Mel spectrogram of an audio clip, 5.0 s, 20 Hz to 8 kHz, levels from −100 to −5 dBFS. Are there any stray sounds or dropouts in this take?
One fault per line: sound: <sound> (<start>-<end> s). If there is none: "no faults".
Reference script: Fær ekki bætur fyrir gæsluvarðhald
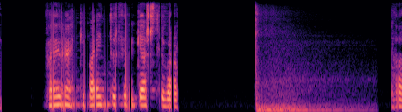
sound: dropout (1.6-1.6 s)
sound: thud (3.2-4.7 s)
